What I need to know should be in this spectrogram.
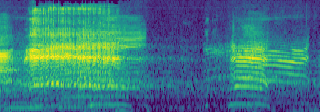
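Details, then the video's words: Flock of sheep and lambs in a field: a burst of overlapping bleats, low steady ewe calls under a loud quavering lamb cry, a short lull, then another trembling bleat over a deeper voice. "Large Flock Of Sheep and Lambs Bleating In Field"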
